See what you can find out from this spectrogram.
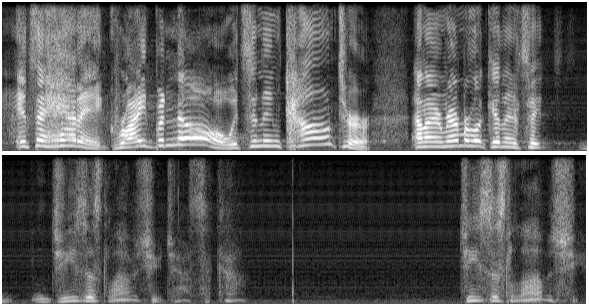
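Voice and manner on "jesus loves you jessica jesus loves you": soft, hushed and tender. Retold or imitated. Pastor gently tells Jessica she is loved, soft and hushed. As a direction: speak it gently to the woman beside you.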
